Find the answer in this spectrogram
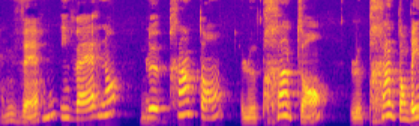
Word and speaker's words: printemps: Então, printemps. Printemps. mais aberto, temps, mais fechado. Printemps. Não vai pronunciar o P e o S no final.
